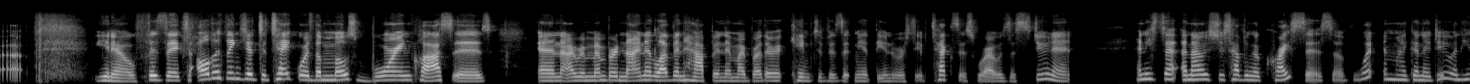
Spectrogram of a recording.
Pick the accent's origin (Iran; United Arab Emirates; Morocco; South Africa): United Arab Emirates; Dubai; also born or lived in Saudi Arabia / Doha, Qatar; now in United States; In fact, my dad was a physician and I grew up in the Middle East. I grew up in Dubai and in Saudi Arabia and Doha, Qatar.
